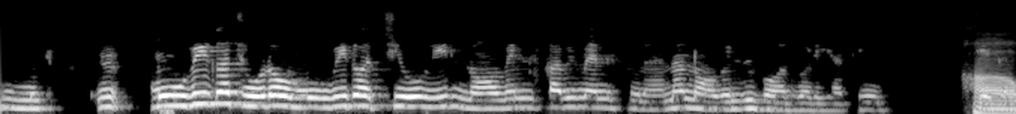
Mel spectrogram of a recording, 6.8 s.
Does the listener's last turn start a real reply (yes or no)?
yes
